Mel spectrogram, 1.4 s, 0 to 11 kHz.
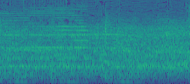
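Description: A packed Charlton football crowd in a stadium roars in a dense, continuous wash of cheering and chanting, loud and unbroken, during a 1995/96 FA Cup third round match against Sheffield Wednesday.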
